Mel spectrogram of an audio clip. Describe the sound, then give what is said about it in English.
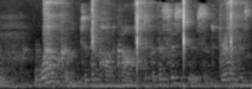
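Intro jingle built around four sharp finger snaps at an even beat, layered over tuneful voices and a low backing tone. “So what we're going to do is we'll play the original jingle, which is... It's your classic. You hear it at the start of every episode. Have you got it ready? Yeah. So here's the original jingle.”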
